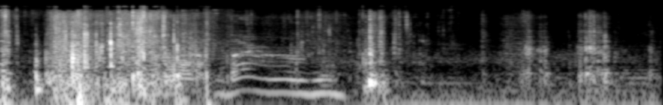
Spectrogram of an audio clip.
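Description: Phone handled and moved around inside a car: a quick run of loud knocks and rustles in the first second and a half. Then a voice holds one note for under a second, over a low steady hum.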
